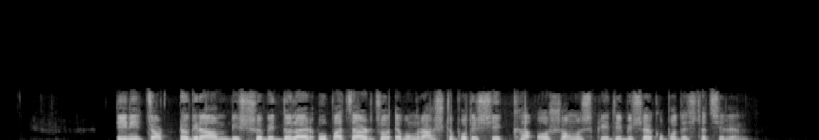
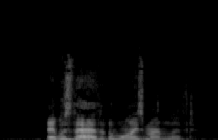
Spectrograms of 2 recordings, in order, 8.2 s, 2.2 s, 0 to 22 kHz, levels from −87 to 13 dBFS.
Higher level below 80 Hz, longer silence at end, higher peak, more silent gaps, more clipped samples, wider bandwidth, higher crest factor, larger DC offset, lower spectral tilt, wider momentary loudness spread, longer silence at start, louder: first, -56 dBFS vs -80 dBFS; first, 0.75 s vs 0.4 s; first, -2 dBFS vs -18 dBFS; neither; neither; second, 8.2 kHz vs 13 kHz; second, 16 dB vs 22 dB; neither; about the same, -4 dB/octave vs -5 dB/octave; second, 9 LU vs 16 LU; first, 1.15 s vs 0.45 s; first, -18 LUFS vs -38 LUFS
